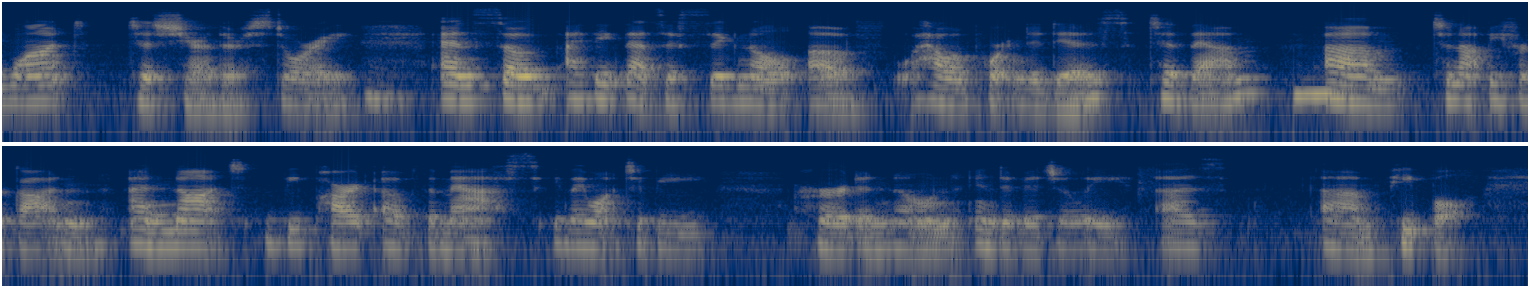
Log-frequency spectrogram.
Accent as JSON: {"language": "English", "region": "Western United States", "country": "United States", "tie": "born or raised there", "said": "So I am very white. I grew up in the West, Western United States"}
